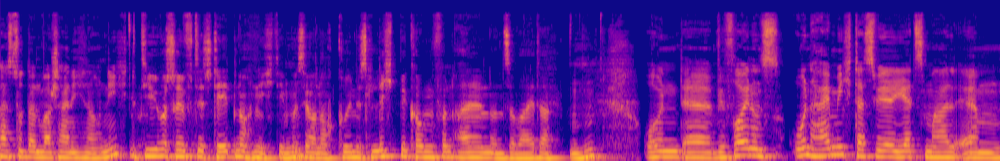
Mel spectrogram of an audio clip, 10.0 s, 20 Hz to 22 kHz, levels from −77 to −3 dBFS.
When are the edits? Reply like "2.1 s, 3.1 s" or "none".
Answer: none

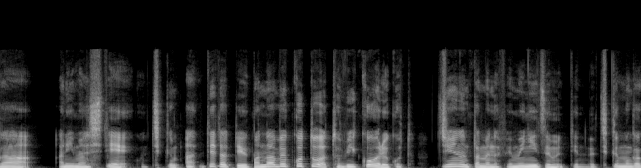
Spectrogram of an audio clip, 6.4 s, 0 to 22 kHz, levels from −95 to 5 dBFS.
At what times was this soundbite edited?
2.5 s

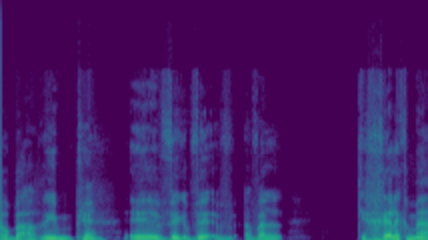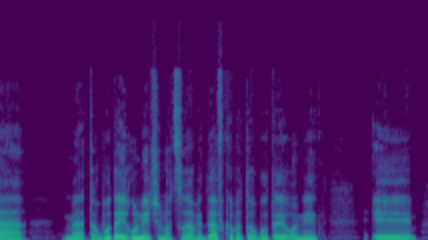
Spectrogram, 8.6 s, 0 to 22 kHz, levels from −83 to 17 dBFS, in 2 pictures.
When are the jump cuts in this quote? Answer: none

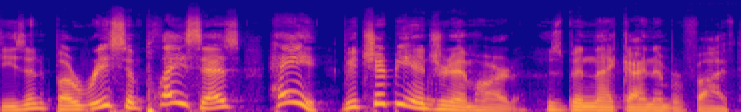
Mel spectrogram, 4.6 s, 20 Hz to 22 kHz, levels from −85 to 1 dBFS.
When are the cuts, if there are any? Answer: 2.1 s

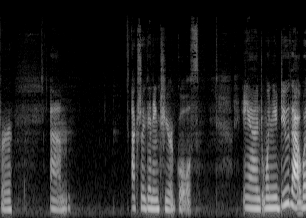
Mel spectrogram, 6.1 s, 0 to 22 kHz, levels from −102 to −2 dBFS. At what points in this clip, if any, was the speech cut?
4.7 s

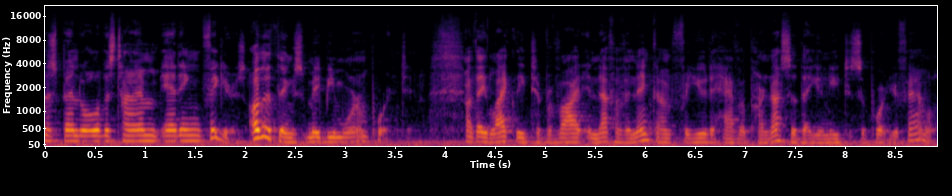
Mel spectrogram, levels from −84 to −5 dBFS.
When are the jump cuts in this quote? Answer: 4.2 s

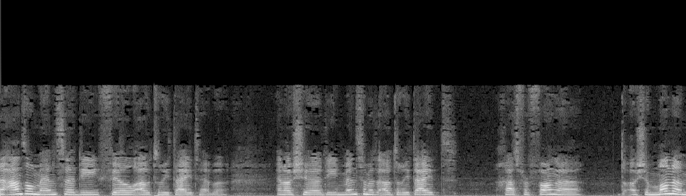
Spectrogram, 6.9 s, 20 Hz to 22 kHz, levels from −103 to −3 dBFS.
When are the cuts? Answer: none

